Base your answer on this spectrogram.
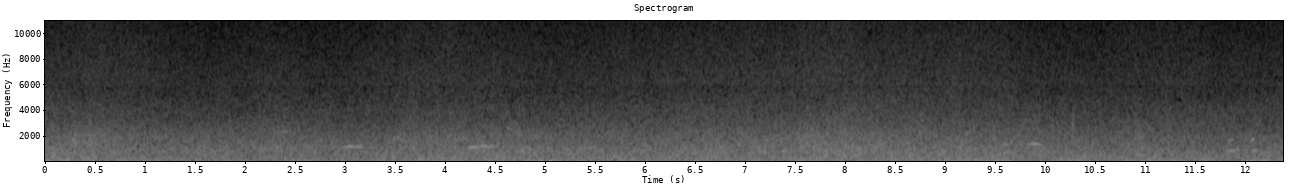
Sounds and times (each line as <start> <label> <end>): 0.0 waves on the sand 12.3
